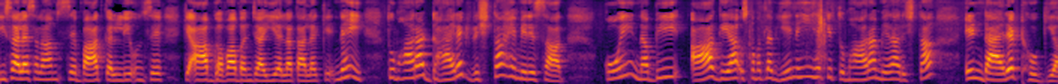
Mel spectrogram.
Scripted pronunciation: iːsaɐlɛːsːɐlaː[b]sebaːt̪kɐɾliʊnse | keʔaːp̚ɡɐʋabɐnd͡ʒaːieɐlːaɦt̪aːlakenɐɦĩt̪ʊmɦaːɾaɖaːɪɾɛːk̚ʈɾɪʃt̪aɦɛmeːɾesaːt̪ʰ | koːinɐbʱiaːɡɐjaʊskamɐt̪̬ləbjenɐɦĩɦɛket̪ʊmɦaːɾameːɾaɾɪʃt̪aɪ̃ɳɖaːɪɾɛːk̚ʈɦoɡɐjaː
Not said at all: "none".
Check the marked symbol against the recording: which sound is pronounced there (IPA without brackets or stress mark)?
m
